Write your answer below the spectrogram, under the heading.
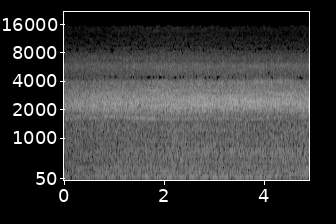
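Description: Scania P460 XT dump truck's diesel engine running with a low, even throb as the truck moves slowly off the landing craft's ramp, under a steady hiss.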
